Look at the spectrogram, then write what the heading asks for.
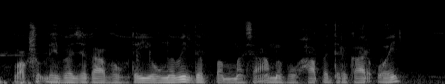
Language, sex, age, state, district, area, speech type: Manipuri, male, 60+, Manipur, Imphal East, rural, spontaneous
